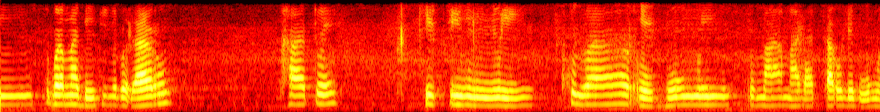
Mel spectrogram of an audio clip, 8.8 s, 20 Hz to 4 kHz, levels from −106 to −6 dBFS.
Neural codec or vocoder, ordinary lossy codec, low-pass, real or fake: codec, 16 kHz in and 24 kHz out, 1.1 kbps, FireRedTTS-2 codec; none; 3.6 kHz; fake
